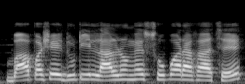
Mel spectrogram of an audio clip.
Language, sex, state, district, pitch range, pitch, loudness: Bengali, male, West Bengal, Cooch Behar, 195-230 Hz, 220 Hz, -12 LUFS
